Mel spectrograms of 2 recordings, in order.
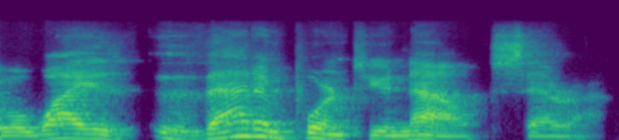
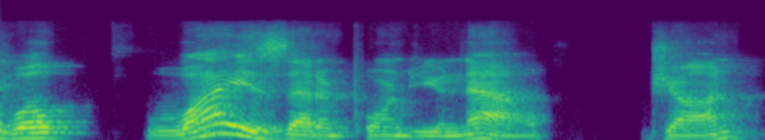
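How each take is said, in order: First: The stress is on "that". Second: The stress is on "why".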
